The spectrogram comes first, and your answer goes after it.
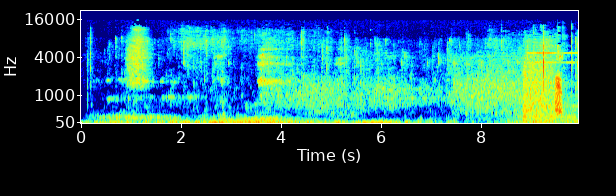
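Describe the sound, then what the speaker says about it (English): A dog in The Medium video game barks and yips in short bursts, fairly close, amid game ambience and rustling, with a sharp clatter near the end. "Oh, we gotta follow the dog."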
